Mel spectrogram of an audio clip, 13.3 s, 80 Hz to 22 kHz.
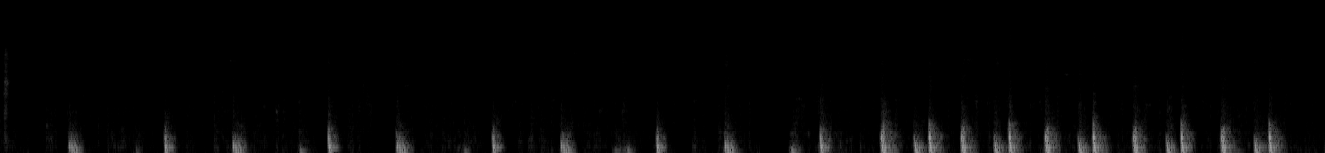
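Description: Simulated heartbeat, slowed at first and then at real speed, with a soft low third sound after each pair, giving a galloping rhythm: an S3 ventricular gallop.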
